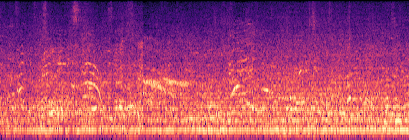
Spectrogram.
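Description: Children talk and call out nearby.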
